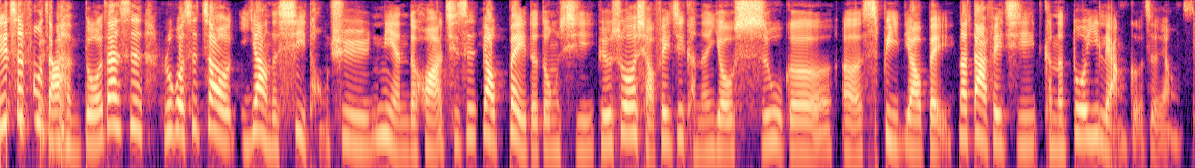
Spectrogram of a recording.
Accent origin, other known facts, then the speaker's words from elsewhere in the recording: Taiwan; moved away as an adult; also born or lived in Canada; now in Hong Kong; 在台湾长大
